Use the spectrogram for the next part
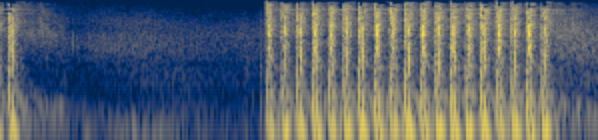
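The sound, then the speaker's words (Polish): A sustained burst of tank-mounted machine gun fire, by protesters in Poznań shooting at the Voivodeship Office of Public Security on Kochanowskiego Street, erupts after a low rumbling lead-in, with rapid, evenly spaced loud shots continuing for about two seconds before cutting off. “Z zamontowanych w nich karabinów maszynowych usiłowali ostrzeliwać gmach Wojewódzkiego Urzędu Bezpieczeństwa Publicznego przy ulicy Kochanowskiego.”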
